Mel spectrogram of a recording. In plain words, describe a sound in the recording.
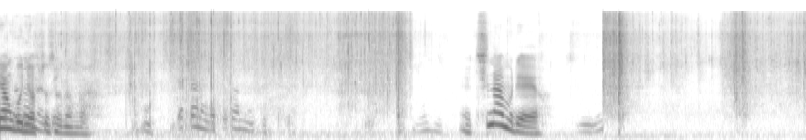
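Leaves rustle as a hand handles a plant.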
